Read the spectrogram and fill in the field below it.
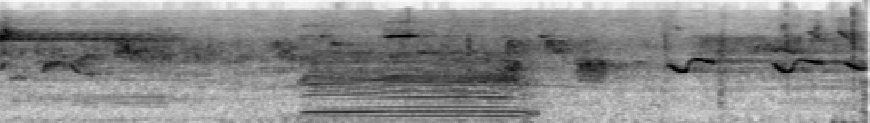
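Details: Tame cattle herd roaming a farm looking for fresh grass: one steady, harmonic-rich moo lasting about a second, with chirping birds calling before and after.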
